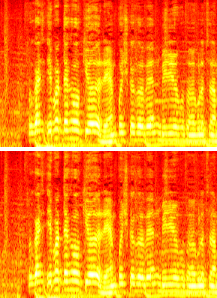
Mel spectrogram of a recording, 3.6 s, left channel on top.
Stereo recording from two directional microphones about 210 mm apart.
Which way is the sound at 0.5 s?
Centre (ahead or behind).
